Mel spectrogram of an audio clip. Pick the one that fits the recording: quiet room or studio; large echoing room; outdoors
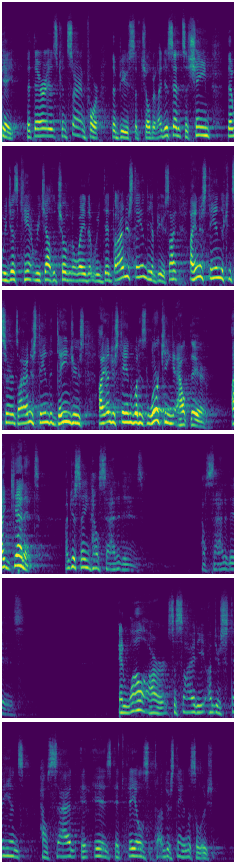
large echoing room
